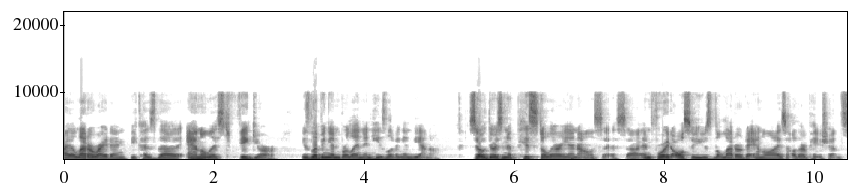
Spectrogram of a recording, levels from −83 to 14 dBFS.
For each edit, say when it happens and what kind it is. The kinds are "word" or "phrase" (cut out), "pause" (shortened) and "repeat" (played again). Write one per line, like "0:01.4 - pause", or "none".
none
